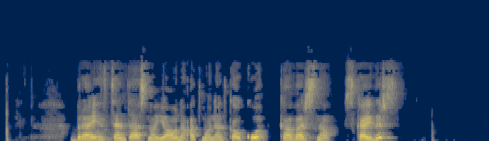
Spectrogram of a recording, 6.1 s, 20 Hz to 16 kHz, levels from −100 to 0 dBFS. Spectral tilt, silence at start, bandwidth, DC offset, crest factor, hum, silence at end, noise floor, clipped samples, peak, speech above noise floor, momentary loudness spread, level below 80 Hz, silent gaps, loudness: -3.5 dB/octave; 0.9 s; 9.4 kHz; under 0.1%; 20 dB; none; 1.15 s; -57 dBFS; under 0.1%; -4 dBFS; 35 dB; 11 LU; -76 dBFS; 3.39-3.49 s, 4.25-4.30 s; -22 LUFS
